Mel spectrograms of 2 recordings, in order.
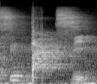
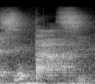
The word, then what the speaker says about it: sintaxe: Uma coisa muito interessante, por exemplo, é que eu passei a vida inteira, né, quando eu fazia ensino fundamental, dizendo que eu tinha aula de sintaxe, né? Mas não, quando eu cheguei no ensino superior, a professora disse, não, isso aqui é sintaxe, tá?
